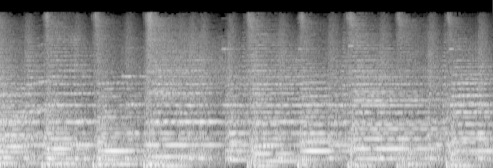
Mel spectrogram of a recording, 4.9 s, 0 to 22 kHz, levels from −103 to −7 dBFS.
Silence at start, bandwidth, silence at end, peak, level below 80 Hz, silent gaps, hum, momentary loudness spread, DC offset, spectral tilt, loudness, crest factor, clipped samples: 0 s; 16.5 kHz; 0 s; -2 dBFS; -30 dBFS; none; none; 3 LU; under 0.1%; -5 dB/octave; -17 LUFS; 14 dB; under 0.1%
